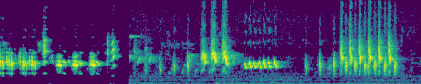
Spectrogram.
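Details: An Australian reed warbler delivers varied song, with buzzy slurred notes first, then sharp chips, a quick rattled trill, and a final run of fast, high, stuttering repeated notes.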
